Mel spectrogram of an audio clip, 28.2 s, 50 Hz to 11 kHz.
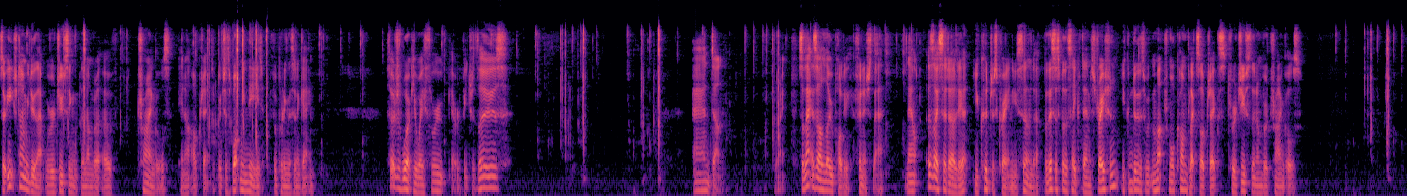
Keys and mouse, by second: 0.7 middle click, 1.4 click, 2.3 middle click, 2.9-4.0 drag, 4.0 middle click, 5.8 middle click, 5.9 click, 6.7 middle click, 15.4 a, 17.5-18.6 drag.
